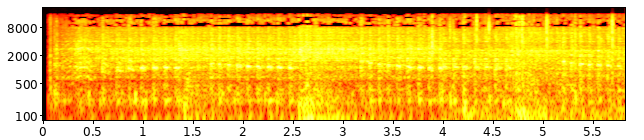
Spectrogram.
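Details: Old classic VW Jetta, cold start, driver told to pump pedals, flooded engine suspected: steady rhythmic starter churning for six seconds, engine never catching or firing; extended cranking, no start.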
